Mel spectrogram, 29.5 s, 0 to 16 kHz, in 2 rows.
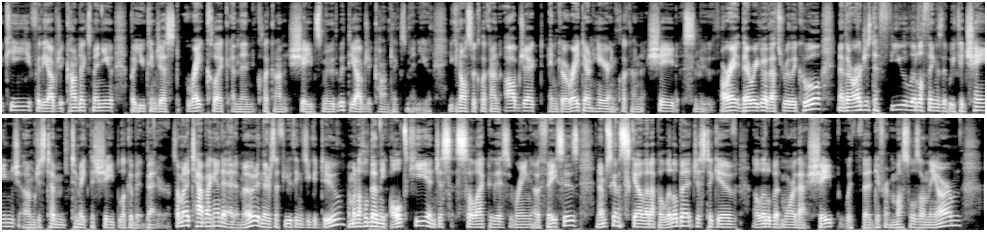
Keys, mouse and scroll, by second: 2.8-5.6 right drag, 5.6 shift+middle click, 6.0 scroll down 1, 6.2-10.0 shift+middle drag, 10.3 scroll down 4, 10.7-11.7 shift+middle drag, 11.7 scroll up 2, 11.9-14.1 middle drag, 14.1-14.7 scroll up 3, 14.7-15.9 shift+middle drag, 15.9-16.2 scroll up 1, 16.2 shift+middle click, 17.0-17.3 scroll up 1, 17.3 right click, 17.9 middle click, 18.0 scroll up 2, 18.5 shift+middle click, 18.9-19.5 scroll up 1, 19.5-22.6 shift+middle drag, 22.6 alt+right click, 23.1 shift+middle click, 23.7 s, 27.6-29.4 shift+middle drag.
